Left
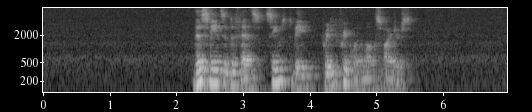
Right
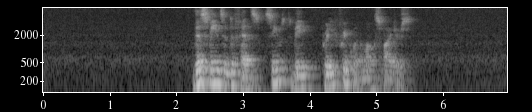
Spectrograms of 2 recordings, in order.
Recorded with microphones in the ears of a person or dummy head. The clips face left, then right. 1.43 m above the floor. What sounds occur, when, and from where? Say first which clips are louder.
2.2 s a man speaking: even; 65° right (ahead or behind), 6.5 m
